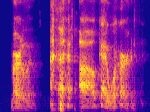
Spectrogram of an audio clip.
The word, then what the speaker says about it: Maryland: Marin on my mouth it's funny I said Merlin because that all my homies from from DC Merlin they said Noah bro you're saying it wrong meryland oh okay word like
